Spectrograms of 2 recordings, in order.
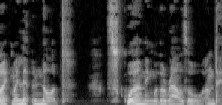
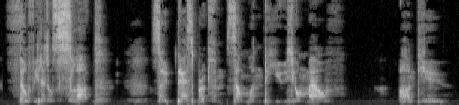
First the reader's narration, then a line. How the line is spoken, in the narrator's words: whispers in my ear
